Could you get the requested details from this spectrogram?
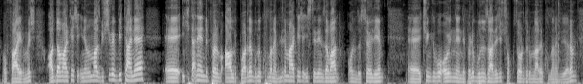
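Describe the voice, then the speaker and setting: A young man giving excitable commentary over his own gameplay and taunting the other players. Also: medium pitch, rapid-fire. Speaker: gaming YouTuber.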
